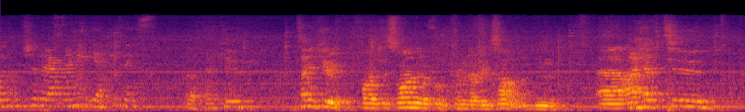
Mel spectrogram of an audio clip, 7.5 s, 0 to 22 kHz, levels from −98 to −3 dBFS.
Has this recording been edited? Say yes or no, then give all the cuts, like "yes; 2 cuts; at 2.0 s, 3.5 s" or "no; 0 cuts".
yes; 1 cut; at 1.6 s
